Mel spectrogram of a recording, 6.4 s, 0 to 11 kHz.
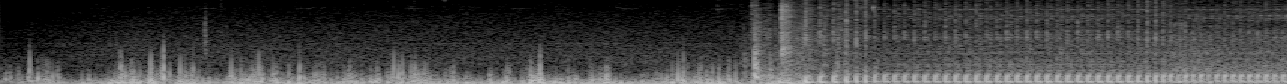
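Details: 1983 Honda Big Red ATC200e, 200cc four-stroke: engine starts and runs at a fast high idle, not yet warmed up, with a light, regular valve tick from an intake or exhaust valve needing clearance adjustment.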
